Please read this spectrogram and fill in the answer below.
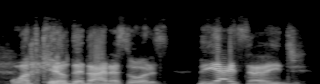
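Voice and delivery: put-on high Austrian accent. Asked for an ice pun for a casting idea, deliver it in Victor Fries Austrian accent. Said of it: "Chill out with an Austrian accent".

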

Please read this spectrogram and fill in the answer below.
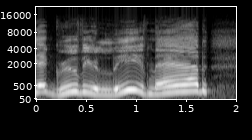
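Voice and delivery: puny, scrawny, pitiful voice, very high-pitched. Retelling how a woman says it, the speaker imitates a scrawny, pathetic voice. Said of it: "scrawny, pathetic way".

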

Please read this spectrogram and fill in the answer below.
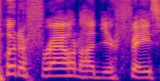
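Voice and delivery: plain

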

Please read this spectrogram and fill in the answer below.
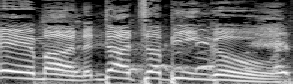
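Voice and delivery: put-on Jamaican accent. Mocking a co-host's bad German impression by repeating the line in put-on Jamaican accent. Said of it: "the most Jamaican-sounding German".

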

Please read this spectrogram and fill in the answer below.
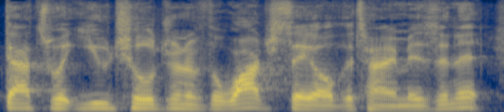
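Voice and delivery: ordinary talk

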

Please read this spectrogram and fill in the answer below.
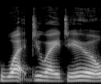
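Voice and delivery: imitated whisper. Retelling a scene where a character asks what to do: imitating a whisper. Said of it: "kinda whispers".

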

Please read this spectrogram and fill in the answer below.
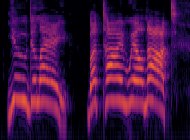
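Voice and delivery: very slow, loud, high, drawn-out shout. Retelling how he bangs on the two-way glass, retelling a scream. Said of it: "he screams".

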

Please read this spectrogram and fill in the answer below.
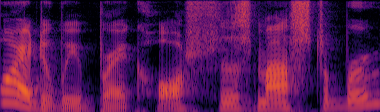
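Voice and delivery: terrible put-on butler voice with swooping pitch. Joking about a band name with a terrible Michael Caine impression. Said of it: "a terrible Michael Caine impression".

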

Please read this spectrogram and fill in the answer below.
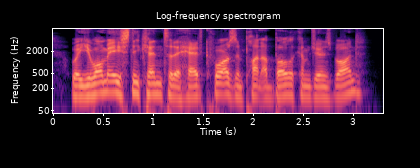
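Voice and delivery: usual speaking voice

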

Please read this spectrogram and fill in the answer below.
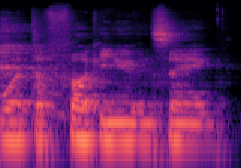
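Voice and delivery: ordinary delivery

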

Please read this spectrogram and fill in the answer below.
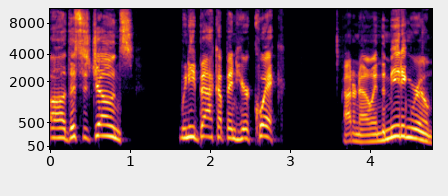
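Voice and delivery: different voice, up a register. Calling for backup on a walkie-talkie while pretending to be Jones: voice up a register. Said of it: "his voice goes up a, like a register".

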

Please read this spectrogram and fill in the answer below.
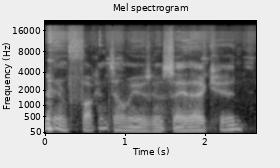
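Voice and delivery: put-on old, weary, grouchy voice, fed up with everything. Repeating a quoted line, sounding old and done with everything. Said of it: "Harrison Ford just sounded, like, fucking just old and done".

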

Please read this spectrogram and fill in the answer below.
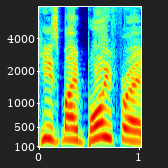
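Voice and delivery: mock frantic, pleading, high and loud desperate scream. Recounting a movie scene where the actress screams out, retelling Lea Thompson's scream. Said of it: "she screams out".

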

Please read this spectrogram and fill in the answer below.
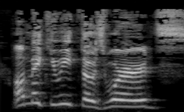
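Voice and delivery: mock shouting. Narrating a game scene and quoting the hero's retort, retelling Sonic's shout. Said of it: "Sonic shouts".

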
